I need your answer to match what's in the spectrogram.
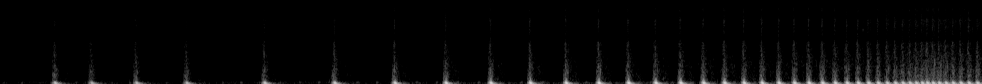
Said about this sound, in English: The drumming of the partridge.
